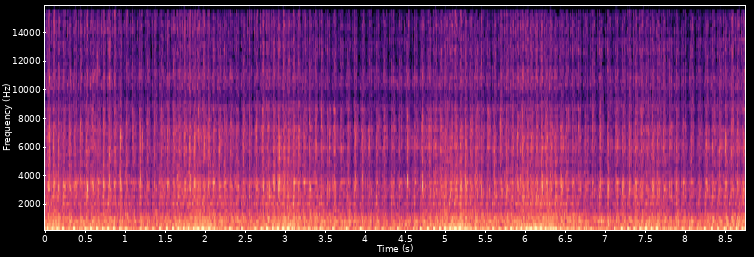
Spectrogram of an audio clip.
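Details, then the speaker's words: Honda Supra Fit New motorcycle idling: loud, fast, harsh metallic rattle from the left side of the engine over the steady beat. Loose cam chain, to be replaced. "Bunyinya berisik sekali, teman-teman. Berderak keras. Jadi, jika bunyinya seperti ini, biasanya rantai kam (cam chain) longgar."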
